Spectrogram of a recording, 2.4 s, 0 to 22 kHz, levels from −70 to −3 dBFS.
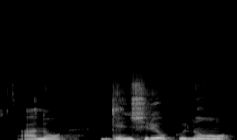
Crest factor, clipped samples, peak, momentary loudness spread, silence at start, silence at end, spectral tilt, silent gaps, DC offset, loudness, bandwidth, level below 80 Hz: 12 dB; under 0.1%; -16 dBFS; 8 LU; 0.2 s; 0.05 s; -5.5 dB/octave; none; under 0.1%; -28 LUFS; 10.5 kHz; -76 dBFS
